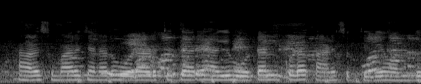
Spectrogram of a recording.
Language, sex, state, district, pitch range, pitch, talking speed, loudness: Kannada, female, Karnataka, Gulbarga, 195-210 Hz, 205 Hz, 130 wpm, -24 LUFS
